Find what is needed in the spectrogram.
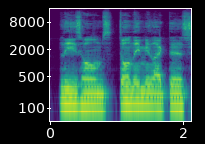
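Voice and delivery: imploring, pleading tone, in character. Retelling a movie scene where a character lies practically dying: imitating Danny Trejo's plea. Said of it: "just the way he says".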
